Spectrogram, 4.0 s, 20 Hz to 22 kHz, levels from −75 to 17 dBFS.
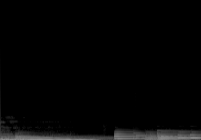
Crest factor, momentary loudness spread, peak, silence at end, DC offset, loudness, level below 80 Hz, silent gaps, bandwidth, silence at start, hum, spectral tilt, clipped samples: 12 dB; 8 LU; -18 dBFS; 0 s; under 0.1%; -31 LUFS; -58 dBFS; none; 3.7 kHz; 0 s; none; -12 dB/octave; under 0.1%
